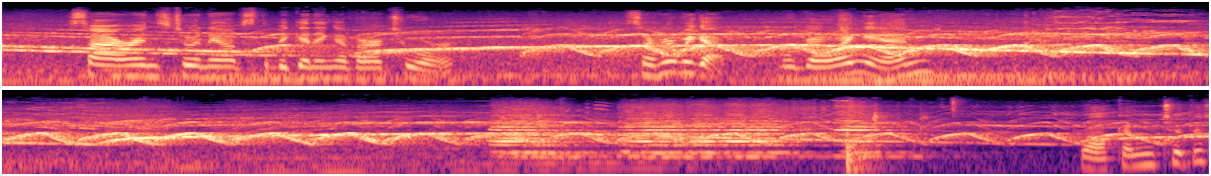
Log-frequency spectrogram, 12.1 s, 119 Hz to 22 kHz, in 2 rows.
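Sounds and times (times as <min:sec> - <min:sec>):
ambulance siren: 0:00.0 - 0:12.0
steady pitched horn blast: 0:08.5 - 0:10.7
knock: 0:10.2 - 0:10.5.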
